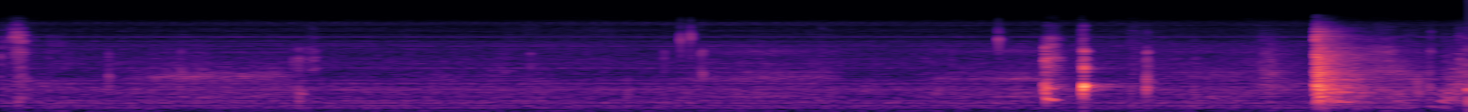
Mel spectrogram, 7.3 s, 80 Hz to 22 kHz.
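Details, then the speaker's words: Newborn girl, 2.5 days old: a few brief, irregular squeaky catches in a quiet room; infant hiccups. "got the hiccups. Oh. She's only 2.5 days old and she's got the hiccups."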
